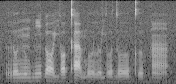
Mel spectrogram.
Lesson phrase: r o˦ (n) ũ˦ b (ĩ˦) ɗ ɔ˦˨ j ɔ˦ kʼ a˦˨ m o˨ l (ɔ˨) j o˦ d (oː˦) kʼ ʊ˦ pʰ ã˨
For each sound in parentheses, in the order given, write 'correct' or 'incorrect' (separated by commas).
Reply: correct, correct, incorrect, correct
